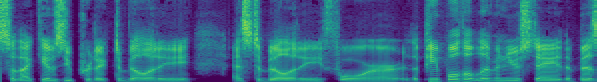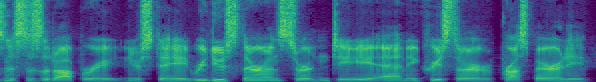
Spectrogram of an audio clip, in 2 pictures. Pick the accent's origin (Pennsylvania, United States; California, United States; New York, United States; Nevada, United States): Pennsylvania, United States; now in Virginia, United States; I grew up in Pennsylvania and live in Virginia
